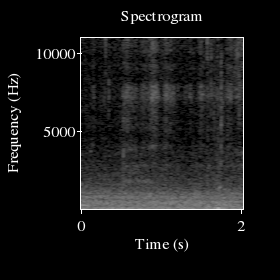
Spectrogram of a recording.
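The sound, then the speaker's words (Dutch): A steady, low rumble of engine and road noise fills the inside of a moving car, constant and muffled with no voices or distinct events standing out. “Want ik zit nu dus in de auto, dus ik heb geen blaadje voor me.”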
